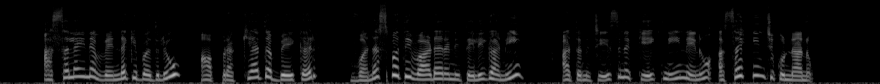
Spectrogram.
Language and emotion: Telugu, disgusted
